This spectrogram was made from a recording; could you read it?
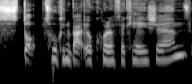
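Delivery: ordinary delivery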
